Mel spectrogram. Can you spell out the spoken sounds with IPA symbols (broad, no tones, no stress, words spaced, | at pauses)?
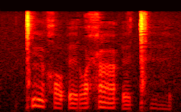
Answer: ǀĩχɔʔɛɾɔ ħãʔɛǀʰɛ̤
